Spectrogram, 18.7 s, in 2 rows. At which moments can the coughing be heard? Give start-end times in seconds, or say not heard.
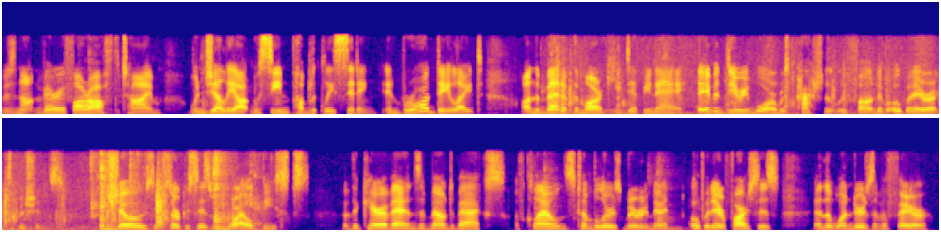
not heard.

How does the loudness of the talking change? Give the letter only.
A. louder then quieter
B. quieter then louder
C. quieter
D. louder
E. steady
E.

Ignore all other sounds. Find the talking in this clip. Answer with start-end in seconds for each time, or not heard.
0.0-18.6.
